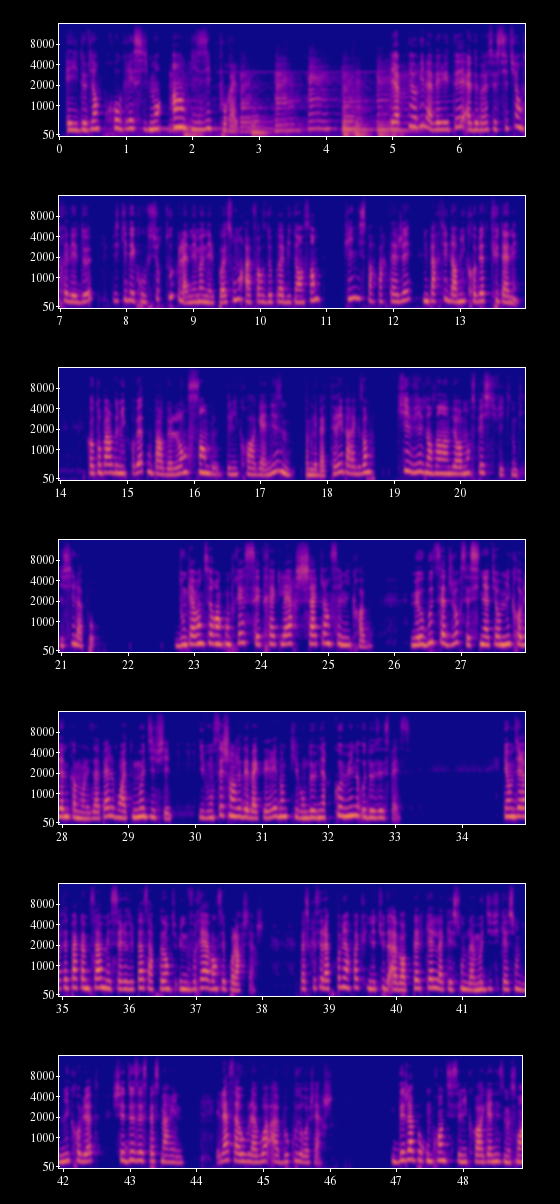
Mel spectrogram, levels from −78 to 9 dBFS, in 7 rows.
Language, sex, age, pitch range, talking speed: French, female, 20-39, 225-275 Hz, 200 wpm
